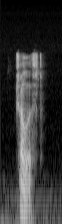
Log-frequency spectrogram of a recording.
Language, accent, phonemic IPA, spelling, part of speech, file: English, US, /ˈt͡ʃɛlɪst/, cellist, noun, En-us-cellist.ogg
- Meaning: Someone who plays the cello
